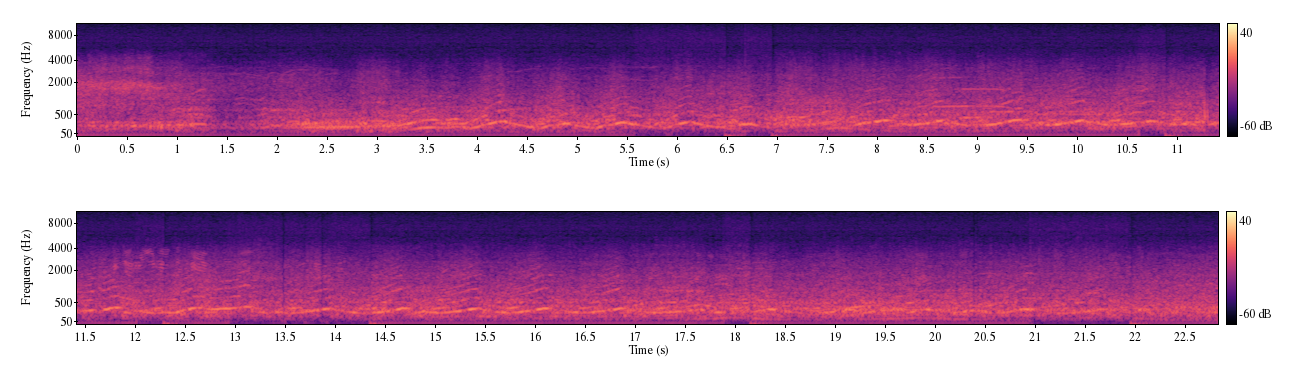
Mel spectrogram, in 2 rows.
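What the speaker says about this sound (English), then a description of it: "Gentlemen, start your engines." Race car engines at the 1982 Michigan 500 fire up and rev loudly together, rising and falling whines layered in a dense continuous roar of a packed field.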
